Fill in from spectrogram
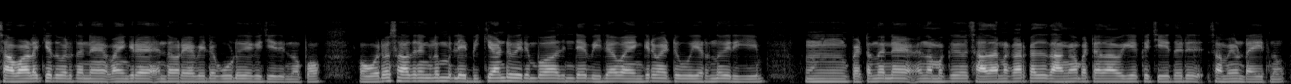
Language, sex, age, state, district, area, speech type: Malayalam, male, 30-45, Kerala, Wayanad, rural, spontaneous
